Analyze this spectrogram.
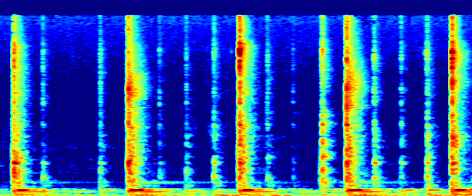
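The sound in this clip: A drum paradiddle with shifted accents runs as a steady stream of strokes. Five loud accented hits fall at even intervals, with softer taps between them.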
